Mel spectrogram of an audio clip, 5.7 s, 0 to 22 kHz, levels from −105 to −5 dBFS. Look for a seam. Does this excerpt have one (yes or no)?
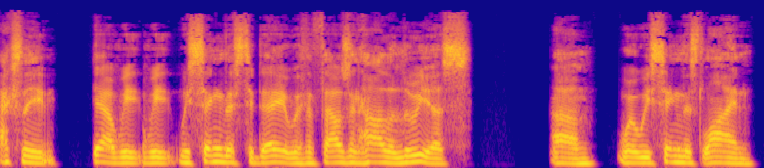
yes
